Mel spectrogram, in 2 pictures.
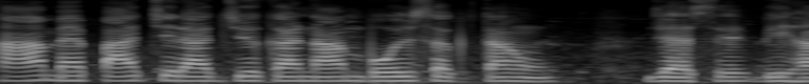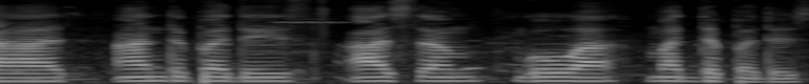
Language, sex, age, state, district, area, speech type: Hindi, male, 30-45, Uttar Pradesh, Sonbhadra, rural, spontaneous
